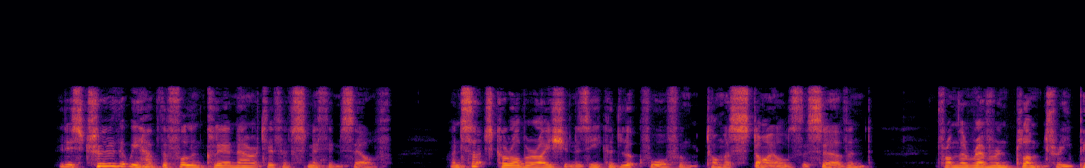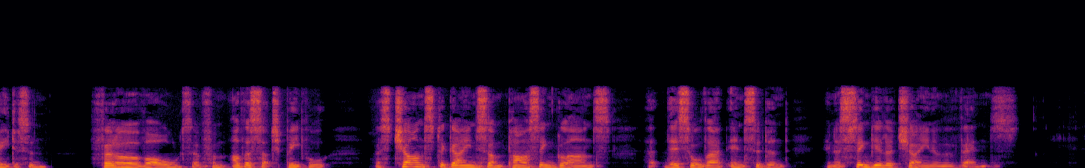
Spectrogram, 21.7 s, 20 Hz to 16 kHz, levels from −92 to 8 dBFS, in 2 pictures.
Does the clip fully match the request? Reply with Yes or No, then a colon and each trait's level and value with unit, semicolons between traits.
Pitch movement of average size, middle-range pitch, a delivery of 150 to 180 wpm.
Yes: average, 4.2 semitones; medium, 145 Hz; average, 160 wpm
